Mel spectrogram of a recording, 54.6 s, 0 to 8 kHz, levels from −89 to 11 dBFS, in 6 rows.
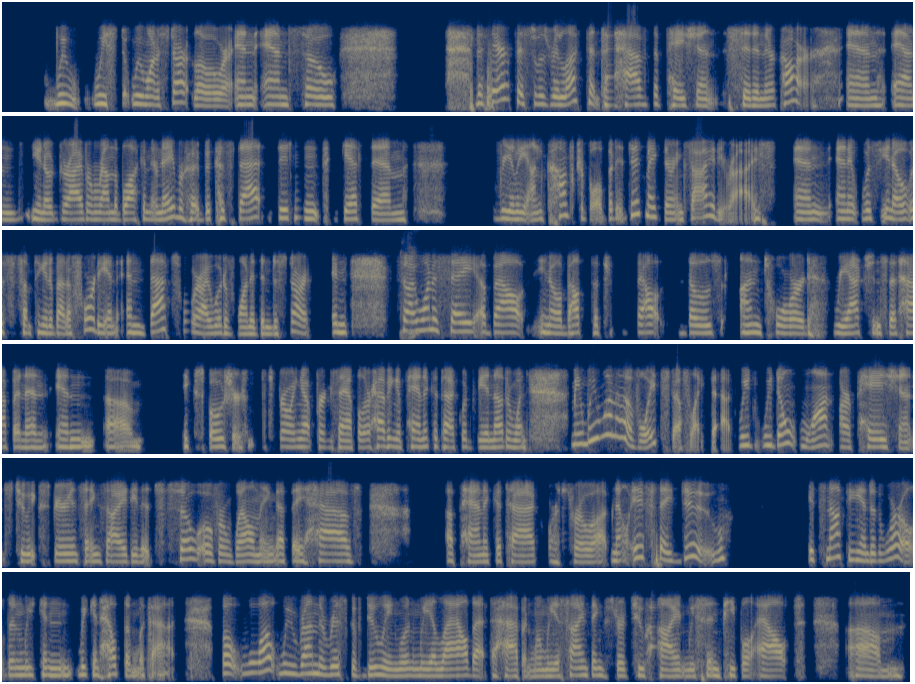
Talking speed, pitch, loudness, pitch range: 200 wpm, 205 Hz, -25 LUFS, 190-225 Hz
